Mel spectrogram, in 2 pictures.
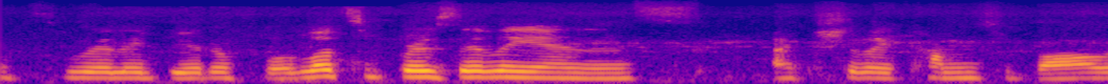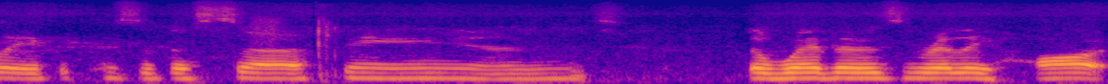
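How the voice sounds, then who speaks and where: A woman's medium-pitched voice with an Australian accent, dark and mellow in tone, flat and monotone in intonation, at a moderate pace, with big swings in loudness and a dry, close sound with no echo. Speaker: online English tutor. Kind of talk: casual conversation lesson.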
